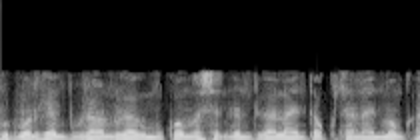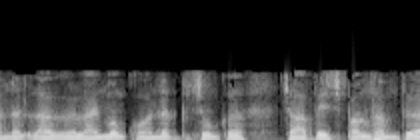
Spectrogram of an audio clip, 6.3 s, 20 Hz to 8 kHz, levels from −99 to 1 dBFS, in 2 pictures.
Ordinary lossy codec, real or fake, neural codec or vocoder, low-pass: AAC, 16 kbps; real; none; 7.2 kHz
